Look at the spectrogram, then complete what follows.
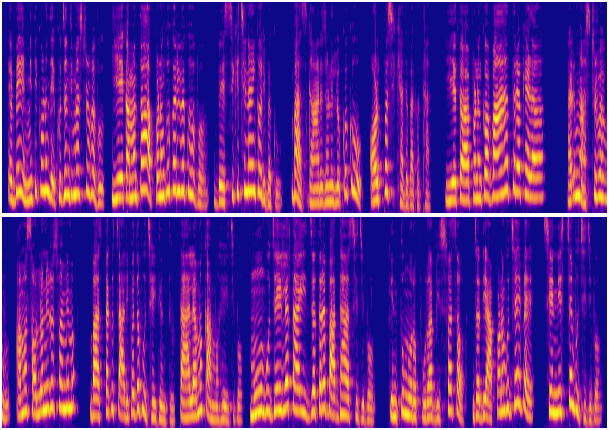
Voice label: Oriya female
